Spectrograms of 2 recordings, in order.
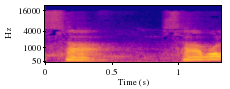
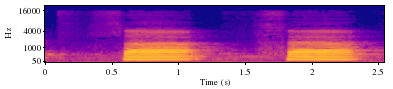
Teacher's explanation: এইযো সাটা একটু ভিন্ন রকম। আমাদের যে জিহ্বার আগাটা উপরের দাঁত সামনের উপরের দাঁতের আগার সঙ্গে লাগিয়ে সাটা উচ্চারণ করতে হবে। অনেকে আমরা বলি সালে এটা ভুল হবে।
